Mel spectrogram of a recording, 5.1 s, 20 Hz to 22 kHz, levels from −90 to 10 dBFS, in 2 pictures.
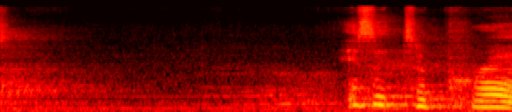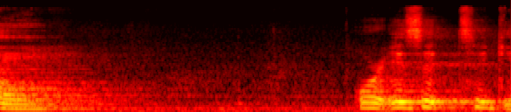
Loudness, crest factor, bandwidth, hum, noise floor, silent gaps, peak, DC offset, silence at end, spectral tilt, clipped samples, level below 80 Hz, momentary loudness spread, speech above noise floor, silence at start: -27 LUFS; 20 dB; 16.5 kHz; 60 Hz at -60 dBFS; -55 dBFS; none; -10 dBFS; under 0.1%; 0 s; -5 dB/octave; under 0.1%; -60 dBFS; 25 LU; 29 dB; 0 s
